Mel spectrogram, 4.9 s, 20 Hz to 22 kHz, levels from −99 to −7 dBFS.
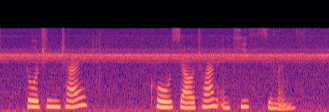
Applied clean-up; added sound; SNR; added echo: none; Cricket; 11 dB; none.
